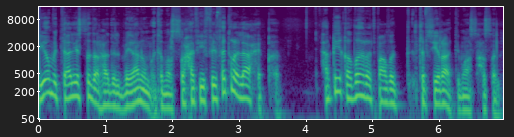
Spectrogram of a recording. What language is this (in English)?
Arabic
